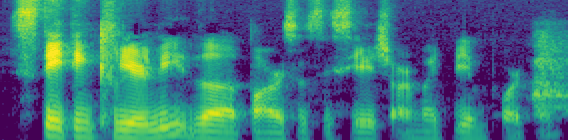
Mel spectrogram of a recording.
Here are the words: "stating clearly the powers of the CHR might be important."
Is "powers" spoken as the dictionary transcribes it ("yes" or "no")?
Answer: no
